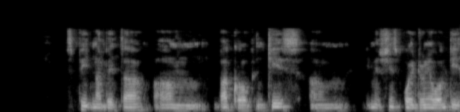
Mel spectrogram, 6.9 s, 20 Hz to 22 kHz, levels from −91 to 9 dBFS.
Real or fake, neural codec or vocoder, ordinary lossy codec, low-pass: fake; codec, 16 kHz, 4.8 kbps, FACodec; none; none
